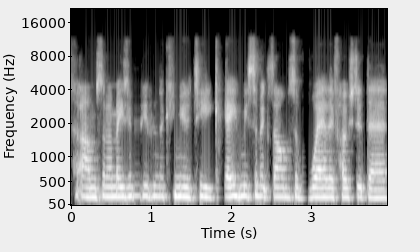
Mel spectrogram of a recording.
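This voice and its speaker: A somewhat breathy woman with a British accent, a dark, mellow tone, medium pitch and a very fast pace. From England. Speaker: marketing operations manager, conference presenter. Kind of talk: conference presentation. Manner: frequent fillers (um).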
